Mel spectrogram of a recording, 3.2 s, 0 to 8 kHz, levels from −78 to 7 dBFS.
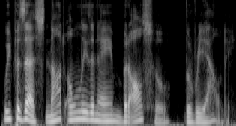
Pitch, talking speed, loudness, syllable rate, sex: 135 Hz, 190 wpm, -18 LUFS, 5.3 syllables/s, male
